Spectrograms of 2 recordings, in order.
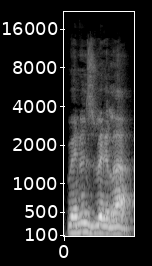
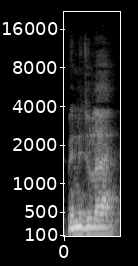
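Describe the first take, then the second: First: The name ends in a longer 'zuvela' sound. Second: The name ends in a short 'zula', like Manjula. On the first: The speaker calls it right. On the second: The speaker calls it wrong. "మంజులా అలా ఇలా కాదు"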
